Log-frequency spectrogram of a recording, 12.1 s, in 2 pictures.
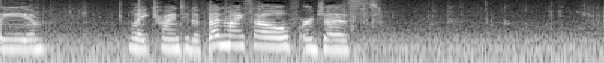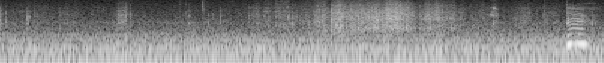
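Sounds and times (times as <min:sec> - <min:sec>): steady low hum: 0:00.0 - 0:12.0
chewing food: 0:03.8 - 0:09.4.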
